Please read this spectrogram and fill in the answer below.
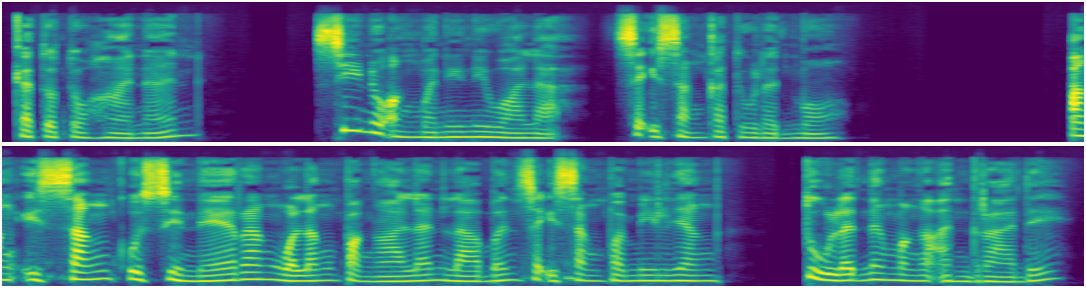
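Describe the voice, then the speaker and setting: A woman's voice: low-pitched, normal speed, darkish tone, no room sound, clean studio sound, natural voice. A woman voicing a stern, menacing old matriarch of a rich family in an audio story, cold and commanding. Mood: cold, threatening.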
